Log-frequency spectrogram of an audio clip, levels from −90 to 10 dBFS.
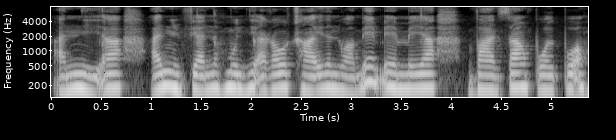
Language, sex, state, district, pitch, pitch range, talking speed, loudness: Mizo, female, Mizoram, Aizawl, 170 Hz, 160-175 Hz, 245 wpm, -16 LUFS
